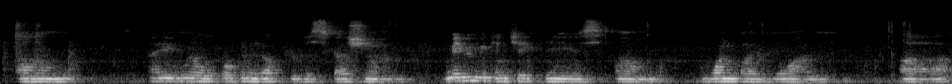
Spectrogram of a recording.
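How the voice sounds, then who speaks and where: A man is speaking. His voice is quiet. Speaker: commission chair. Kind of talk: meeting chairing. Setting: government commission meeting.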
